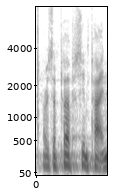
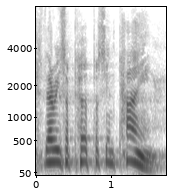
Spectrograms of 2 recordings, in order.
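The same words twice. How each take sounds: First: Said in the usual way. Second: "there is a purpose in pain" declared louder, hitting "there"; emphatic. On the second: Shown as a demonstration. Preacher announces his third point to the congregation, emphatic and loud. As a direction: proclaim it as the headline.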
